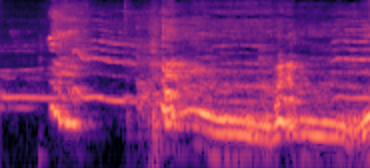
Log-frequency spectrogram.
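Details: Anúbis, a Great Dane, breaks from a soft tone into a wavering howl that sinks and then holds long and low, with a slight rise at the end.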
